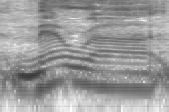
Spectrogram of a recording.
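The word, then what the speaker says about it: MeRA25: Peres Pakistan did a new political party the Mara 25 renowned singer right he'll correct me returning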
